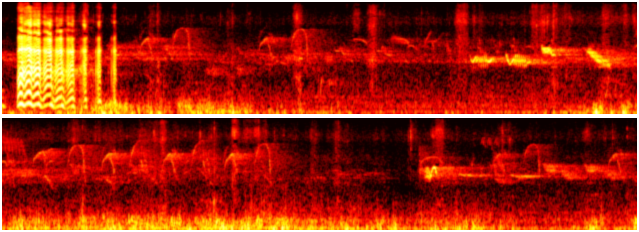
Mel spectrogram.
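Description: Birds chirping and calling: many short high chirps repeating throughout, opened by one loud harsh call about a second long. Low rumbling noise runs underneath from about four seconds in.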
